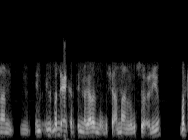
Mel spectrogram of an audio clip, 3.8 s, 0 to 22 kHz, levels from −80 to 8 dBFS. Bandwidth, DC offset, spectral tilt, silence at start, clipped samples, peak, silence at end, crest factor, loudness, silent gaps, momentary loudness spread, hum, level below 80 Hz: 6.6 kHz; under 0.1%; -5.5 dB/octave; 0 s; under 0.1%; -8 dBFS; 0.05 s; 18 dB; -25 LUFS; none; 11 LU; none; -70 dBFS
